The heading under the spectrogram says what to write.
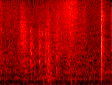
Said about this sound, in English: The old wifey next door putting her bins out and being as loud as possible.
